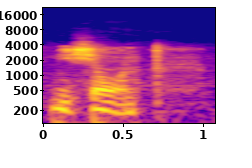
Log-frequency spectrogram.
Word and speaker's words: Michonne: so yeah then again a lot of people call me Shawn Michonne so how I even call her this even our proper pronunciation is me Shawn we Shawn or something like that so yeah you got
